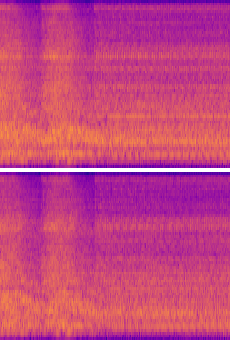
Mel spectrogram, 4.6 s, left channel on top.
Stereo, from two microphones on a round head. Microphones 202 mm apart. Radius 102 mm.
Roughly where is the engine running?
Left.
